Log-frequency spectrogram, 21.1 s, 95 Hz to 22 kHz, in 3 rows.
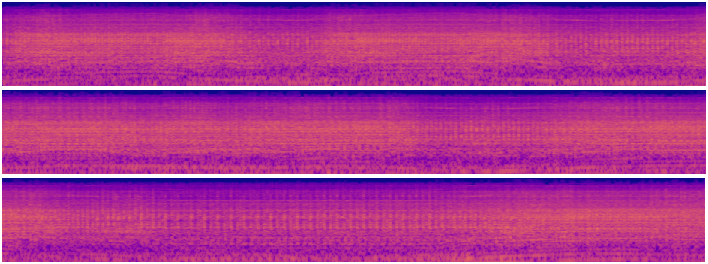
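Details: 2007 Mini Cooper petrol engine with 11,000 miles, at idle: quick, somewhat uneven knock, about four a second, over a busy clatter.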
